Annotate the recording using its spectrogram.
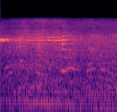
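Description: Road traffic running, with a high horn-like tone that fades out over the first second and a half, and voices in the background.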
